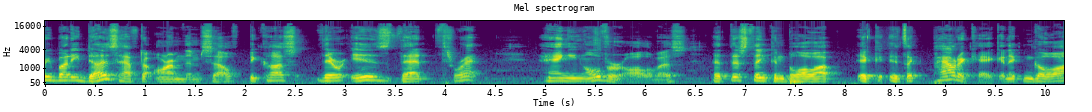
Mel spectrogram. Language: English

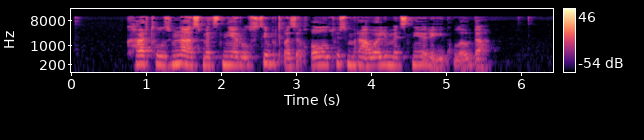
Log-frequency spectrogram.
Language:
Georgian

